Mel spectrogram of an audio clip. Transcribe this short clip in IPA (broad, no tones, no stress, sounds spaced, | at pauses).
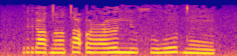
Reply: r ø dˤ ĩ tˤ œ ʔ o ʕ œ n y sʷ ə w o d õ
